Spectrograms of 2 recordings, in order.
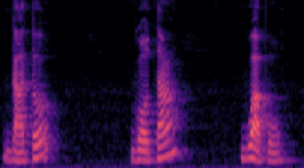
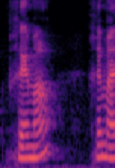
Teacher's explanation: con las vocales a o u suena suave gato gota guapo con las vocales e e i suena más fuerte casí como la consonante J la del jamón es decir G Como por ejemplo Gema Gema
